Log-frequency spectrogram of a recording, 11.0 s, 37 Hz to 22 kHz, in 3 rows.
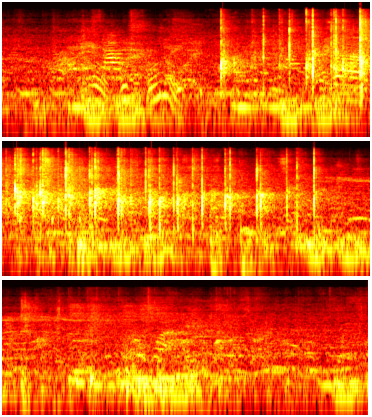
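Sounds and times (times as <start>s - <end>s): small group clapping: 2.1s - 7.0s.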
